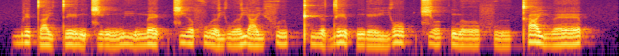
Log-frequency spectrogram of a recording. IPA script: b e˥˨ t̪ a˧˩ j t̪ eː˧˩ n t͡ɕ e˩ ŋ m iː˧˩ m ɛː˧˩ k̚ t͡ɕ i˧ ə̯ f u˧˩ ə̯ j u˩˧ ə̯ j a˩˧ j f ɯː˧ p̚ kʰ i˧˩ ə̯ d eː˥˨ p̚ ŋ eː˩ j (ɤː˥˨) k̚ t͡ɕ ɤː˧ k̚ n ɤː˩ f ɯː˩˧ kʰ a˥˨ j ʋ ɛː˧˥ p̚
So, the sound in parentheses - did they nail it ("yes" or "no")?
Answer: no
